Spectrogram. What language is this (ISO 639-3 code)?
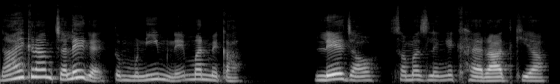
hin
